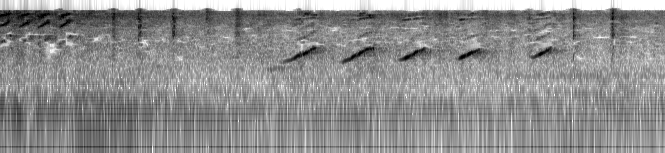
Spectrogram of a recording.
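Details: Captive white-rumped shama of the Medan type opens with a few thin high chips, then gives five clear, rising whistled notes about every half second over a low background rumble.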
